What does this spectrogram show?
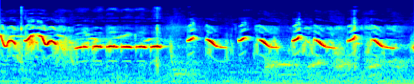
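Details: Chinese hwamei whistling loudly: a wavering opening, a level held note, then a series of clear descending slurs repeated roughly every third of a second.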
